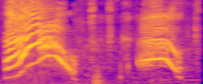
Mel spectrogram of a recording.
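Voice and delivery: high, loud yelps of pain. Real, not acted. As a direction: yelp out as it bites. Dog biting her.

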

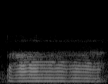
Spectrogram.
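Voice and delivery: breathy sheep bleat, barely voiced; whispered sheep bleat. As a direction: whisper a little baa to the baby. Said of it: "That's a sheep".

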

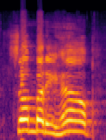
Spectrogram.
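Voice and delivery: very high, very loud yell. A narrator's reading. Nick yells for help to the empty wharf, yelling. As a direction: yell for help with everything you have. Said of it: "he yelled".

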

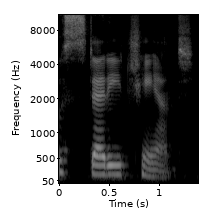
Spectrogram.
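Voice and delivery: ordinary delivery

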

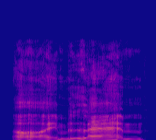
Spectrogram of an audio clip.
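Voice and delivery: the lamb introduces himself to Tadpole, high and loud. Acted. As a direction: chirp it out like a bouncy lamb. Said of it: "said the woolly-faced creature".

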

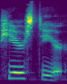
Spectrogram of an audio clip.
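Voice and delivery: "Pierced ear" said as one joined word; linked sounds. Shown as a demonstration. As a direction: slide the end of "Pierced" into "ear". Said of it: "Nối âm ở đây nhá". ("Pierced ear" đọc nối liền)

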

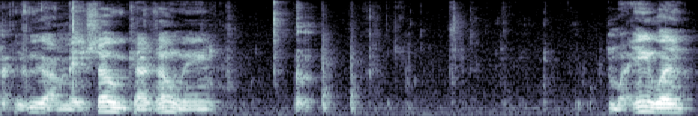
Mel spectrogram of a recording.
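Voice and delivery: talking while chewing wing; eating between words; mouth full of chicken. Real, not acted. Seen 2: Wing held at lips, biting and gnawing during first half of words.

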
